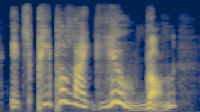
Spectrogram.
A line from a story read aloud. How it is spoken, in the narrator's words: Hermione began hotly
